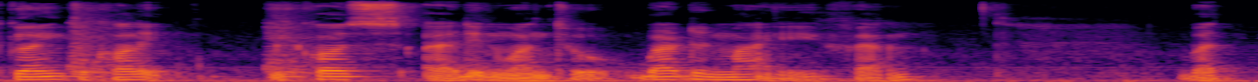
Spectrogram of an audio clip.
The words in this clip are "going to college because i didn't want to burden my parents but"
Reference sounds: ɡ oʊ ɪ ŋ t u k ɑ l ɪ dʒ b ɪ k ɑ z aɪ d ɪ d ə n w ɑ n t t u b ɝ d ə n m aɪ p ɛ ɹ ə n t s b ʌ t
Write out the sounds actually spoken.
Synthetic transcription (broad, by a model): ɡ oʊ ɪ ŋ t u k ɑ l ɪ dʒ b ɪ k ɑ s aɪ d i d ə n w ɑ n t t u b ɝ d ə n m aɪ f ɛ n b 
